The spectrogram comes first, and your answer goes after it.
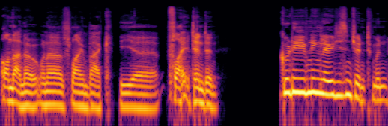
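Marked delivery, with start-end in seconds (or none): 3.7-5.2 put-on high, loud Brummy accent, announcement style. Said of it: "it's like a real Brummy man".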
